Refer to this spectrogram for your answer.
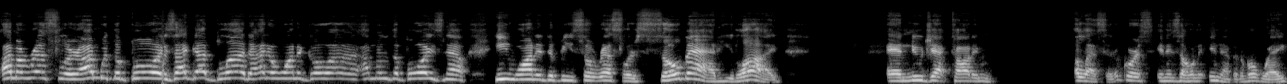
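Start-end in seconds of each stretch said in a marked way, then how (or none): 0.0-4.7 acted, high-pitched screaming. Retelling what the hurt kid screamed while carried out: imitating a kid screaming. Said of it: "he's screaming".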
